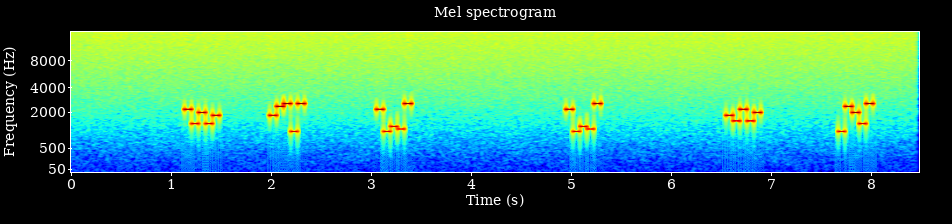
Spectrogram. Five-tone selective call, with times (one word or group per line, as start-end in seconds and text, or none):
1.2-1.5 94847
2.0-2.4 70011
3.1-3.4 91322
5.0-5.3 91322
6.6-6.9 75958
7.7-8.1 10844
